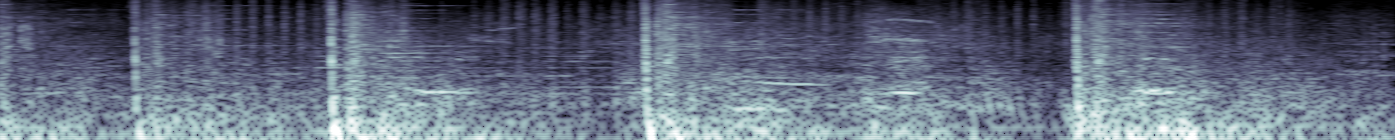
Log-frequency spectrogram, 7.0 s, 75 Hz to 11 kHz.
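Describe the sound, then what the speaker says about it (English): Orbital strike barrage in the video game Helldivers 2: four loud, heavy blasts spaced over several seconds, each a sharp crack followed by a rumbling roar, over continuous battlefield noise. "Firing orbital strike."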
